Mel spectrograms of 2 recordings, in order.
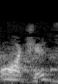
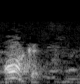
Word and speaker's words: orchids: It's not orchards, it's orchids. The ch is pronounced like K.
